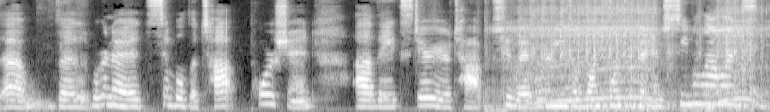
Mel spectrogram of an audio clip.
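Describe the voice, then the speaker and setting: Congested, nasal woman with a gravelly voice. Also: medium pitch. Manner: chatty, self-correcting, apologetic. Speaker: sewing instructor. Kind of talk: step-by-step craft tutorial. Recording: noisy with clicks.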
